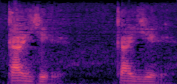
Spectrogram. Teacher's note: The most common pronunciation of double L is a sound similar to the Y in the English word yo-yo, although usually with slightly more friction.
